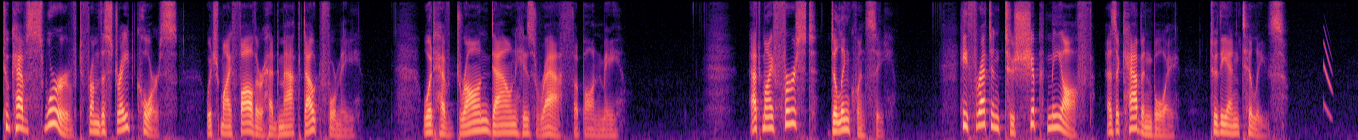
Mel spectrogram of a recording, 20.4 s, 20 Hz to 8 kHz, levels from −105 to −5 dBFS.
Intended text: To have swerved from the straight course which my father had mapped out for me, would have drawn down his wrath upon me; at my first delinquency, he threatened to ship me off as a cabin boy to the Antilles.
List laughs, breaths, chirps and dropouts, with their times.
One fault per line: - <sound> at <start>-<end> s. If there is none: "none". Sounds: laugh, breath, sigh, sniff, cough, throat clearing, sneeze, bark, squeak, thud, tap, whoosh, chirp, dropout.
- chirp at 19.9-20.0 s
